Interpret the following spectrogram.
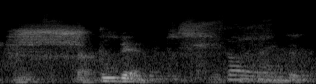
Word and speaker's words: Student: Y este mismo ruido hacemos también en la combinación ST en el inicio de una sílaba. Student. Umstand. Es solo en el comienzo de la sílaba.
